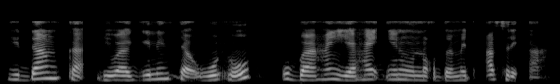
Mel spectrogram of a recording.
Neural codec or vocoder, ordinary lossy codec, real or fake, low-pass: codec, 16 kHz, 6 kbps, DAC; none; fake; none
